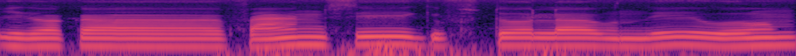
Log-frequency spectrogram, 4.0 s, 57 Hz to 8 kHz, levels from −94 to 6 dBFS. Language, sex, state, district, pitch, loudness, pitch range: Telugu, male, Andhra Pradesh, Visakhapatnam, 140 Hz, -34 LUFS, 135-150 Hz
